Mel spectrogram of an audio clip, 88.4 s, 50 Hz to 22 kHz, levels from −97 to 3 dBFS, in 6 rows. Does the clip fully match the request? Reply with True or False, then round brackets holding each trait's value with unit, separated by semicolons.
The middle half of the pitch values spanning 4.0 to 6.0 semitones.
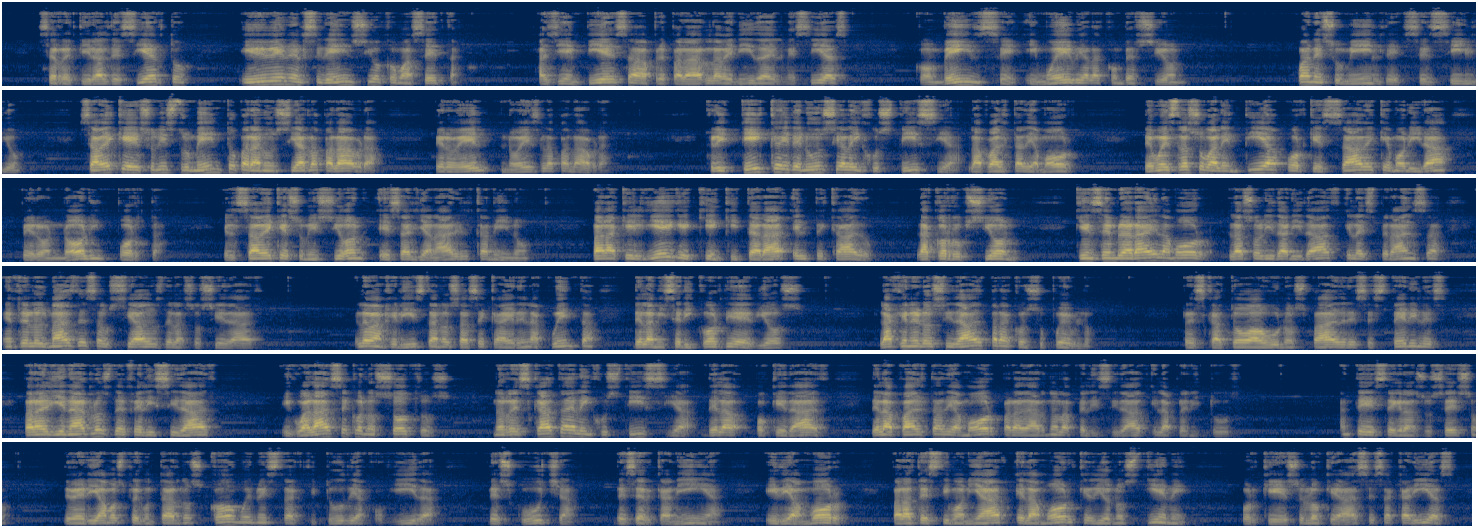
False (3.0 semitones)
